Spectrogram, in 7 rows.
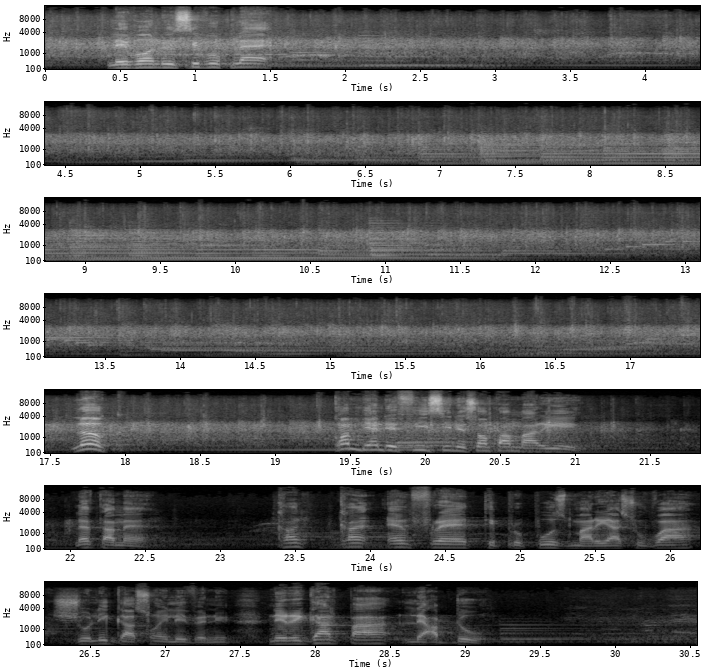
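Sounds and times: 
crowd applauding: 0:00.0 - 0:22.3
speech: 0:00.4 - 0:01.6, 0:19.6 - 0:21.2, 0:22.0 - 0:22.6, 0:23.4 - 0:29.2.

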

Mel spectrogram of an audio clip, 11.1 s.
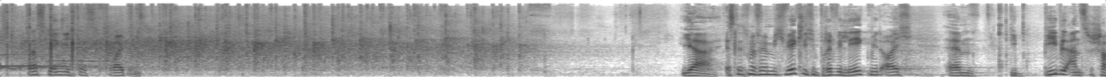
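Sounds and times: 
audience applause: 0:00.0 - 0:05.6
speech: 0:00.3 - 0:01.7, 0:06.8 - 0:11.0.

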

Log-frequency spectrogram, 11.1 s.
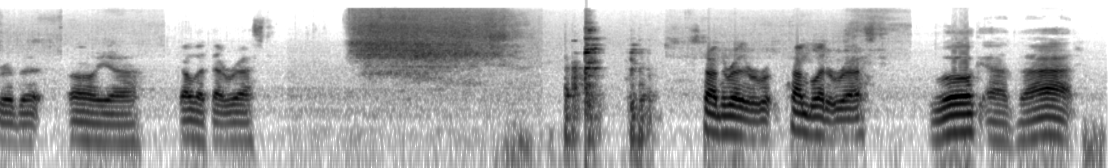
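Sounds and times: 
ribeye steak sizzling and bubbling in a pan: 0:00.0 - 0:01.7, 0:03.5 - 0:09.2
speech: 0:00.0 - 0:02.8, 0:03.4 - 0:03.8, 0:05.6 - 0:10.9.

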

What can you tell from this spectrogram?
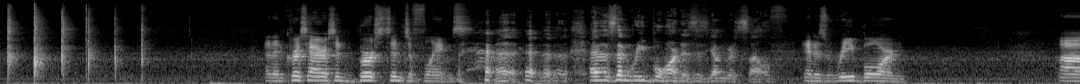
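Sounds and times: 
hands clapping: 0:00.0 - 0:01.6
speech: 0:02.6 - 0:09.2, 0:10.6 - 0:10.8
laughter: 0:04.6 - 0:06.0.

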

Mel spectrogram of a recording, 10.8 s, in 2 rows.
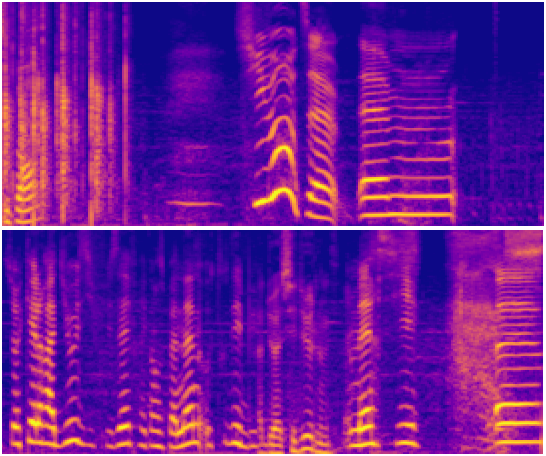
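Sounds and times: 
speech: 0:00.0 - 0:00.5, 0:02.5 - 0:04.6, 0:05.5 - 0:10.8
audience applause: 0:00.0 - 0:01.4.

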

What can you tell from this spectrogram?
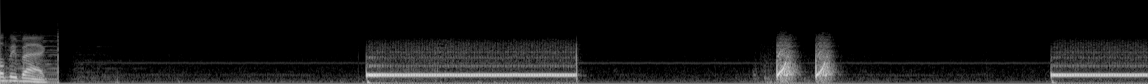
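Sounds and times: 
speech: 0:00.0 - 0:00.6
telephone line tone: 0:03.6 - 0:05.9, 0:10.5 - 0:11.4.

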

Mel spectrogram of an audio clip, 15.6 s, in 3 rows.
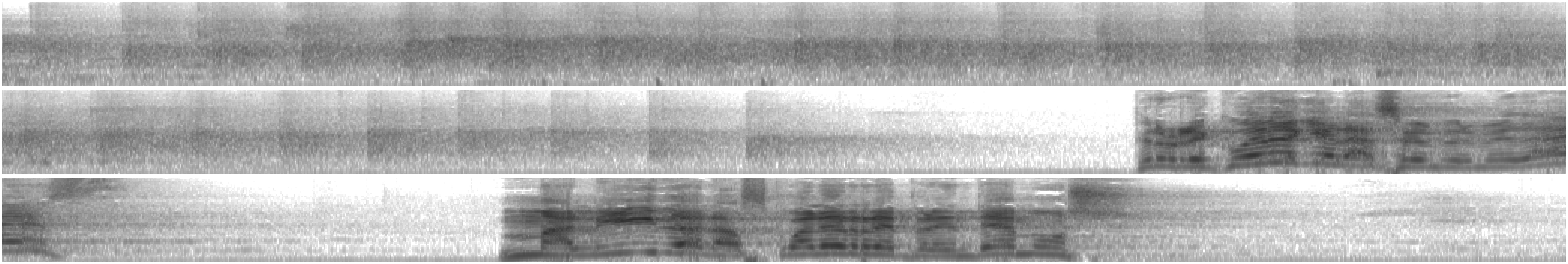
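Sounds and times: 
audience applause: 0:00.0 - 0:08.0
speech: 0:09.1 - 0:10.8, 0:12.1 - 0:14.3.

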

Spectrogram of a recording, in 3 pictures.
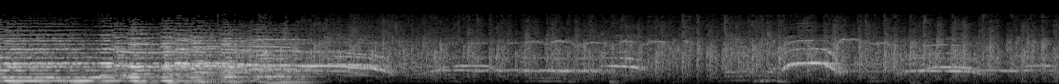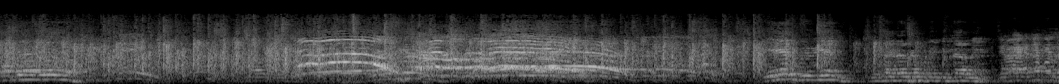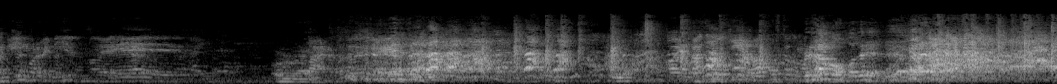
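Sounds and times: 
audience cheering: 0:00.1 - 0:18.0, 0:30.4 - 0:31.7
audience applause: 0:01.0 - 0:20.1, 0:25.2 - 0:29.0, 0:30.3 - 0:31.7
laughter: 0:24.6 - 0:29.0, 0:29.8 - 0:31.7.

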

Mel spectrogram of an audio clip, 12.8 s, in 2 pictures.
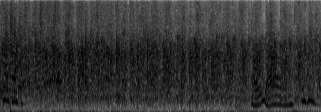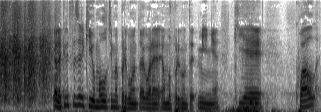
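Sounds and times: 
laughter: 0:00.0 - 0:00.8
audience applauding: 0:00.0 - 0:07.6
speech: 0:07.5 - 0:12.8.

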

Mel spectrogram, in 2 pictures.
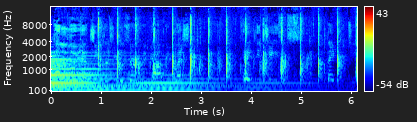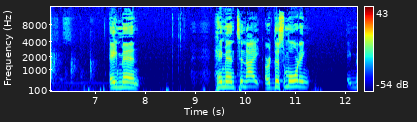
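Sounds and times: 
audience clapping hands: 0:00.4 - 0:07.2
speech: 0:07.3 - 0:08.0, 0:09.4 - 0:11.3.

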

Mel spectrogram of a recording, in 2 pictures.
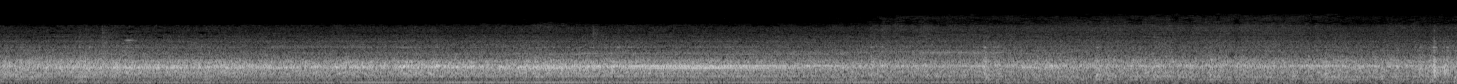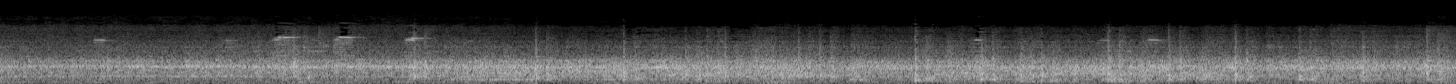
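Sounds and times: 
moving train carriage rumble and rushing hiss: 0:00.0 - 0:29.1
light clicks and squeaks: 0:25.6 - 0:26.4.

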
